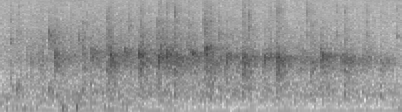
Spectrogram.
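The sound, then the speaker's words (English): A church audience claps and applauds steadily for Jesus for several seconds, a dense wash of many hands with no single rhythm, fairly loud and even throughout. “Church, say amen and clap your hands for Jesus.”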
